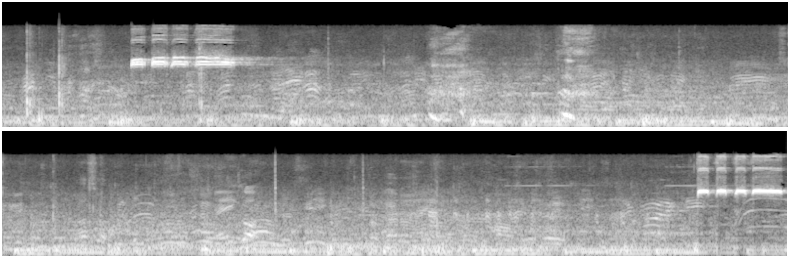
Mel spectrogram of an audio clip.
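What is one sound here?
A referee's whistle blows in short shrill blasts.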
